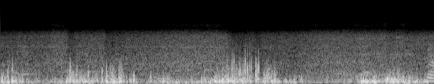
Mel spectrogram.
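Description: Wind buffeting the phone's microphone, an uneven low rumble that rises and falls in gusts.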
